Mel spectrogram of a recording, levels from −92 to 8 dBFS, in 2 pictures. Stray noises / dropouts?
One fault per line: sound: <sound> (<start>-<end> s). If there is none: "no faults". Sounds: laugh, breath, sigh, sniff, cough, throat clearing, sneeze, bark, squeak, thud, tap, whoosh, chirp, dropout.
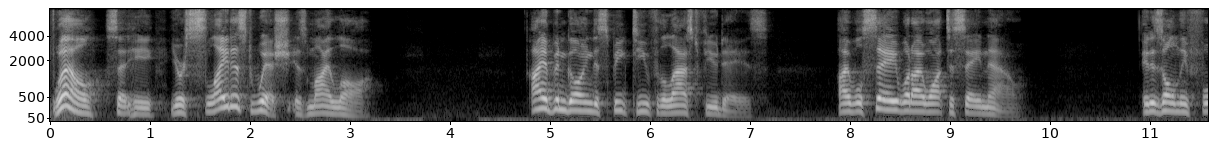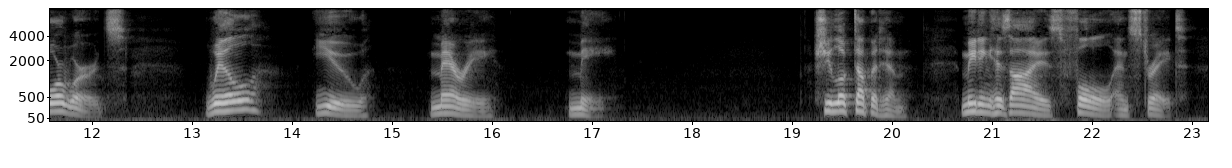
no faults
